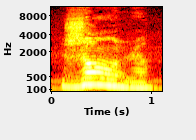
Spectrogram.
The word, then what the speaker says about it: genre: there's on so we we pronounce it very much like the French pronounce it genre Michael also came up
